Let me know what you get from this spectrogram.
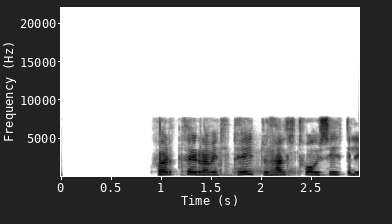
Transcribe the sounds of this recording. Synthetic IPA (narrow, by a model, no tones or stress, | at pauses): kʰvɛɾt̪θejravɪt̪l̥t̪ʰeːjt̪ʏɾ̥ɦɛlst̪faːwisɪht̪lɪ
